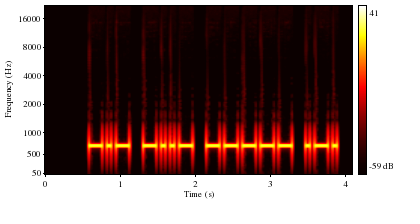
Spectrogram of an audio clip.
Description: Morse code, heard as a keyed tone, about 21 wpm, 700 Hz. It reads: KX0R
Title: 2023 SOTA Chaser Call Signs - 20wpm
